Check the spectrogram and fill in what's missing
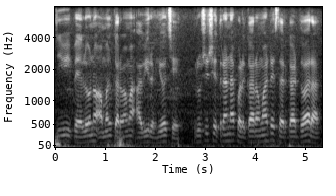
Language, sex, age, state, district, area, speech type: Gujarati, male, 18-30, Gujarat, Kheda, rural, spontaneous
